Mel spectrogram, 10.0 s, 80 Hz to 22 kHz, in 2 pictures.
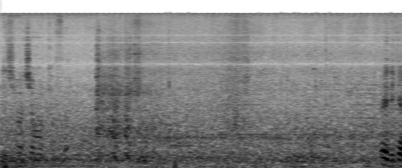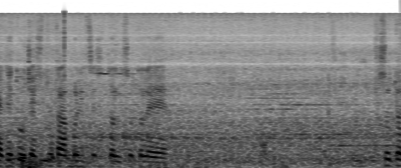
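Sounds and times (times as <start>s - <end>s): motorcycle engine idling: 3.2s - 10.0s.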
